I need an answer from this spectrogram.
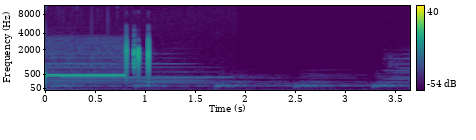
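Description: A telephone ringing tone on a call stops abruptly as the call is answered, followed by a few sharp clicks and then a quiet, steady low hum on the line.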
